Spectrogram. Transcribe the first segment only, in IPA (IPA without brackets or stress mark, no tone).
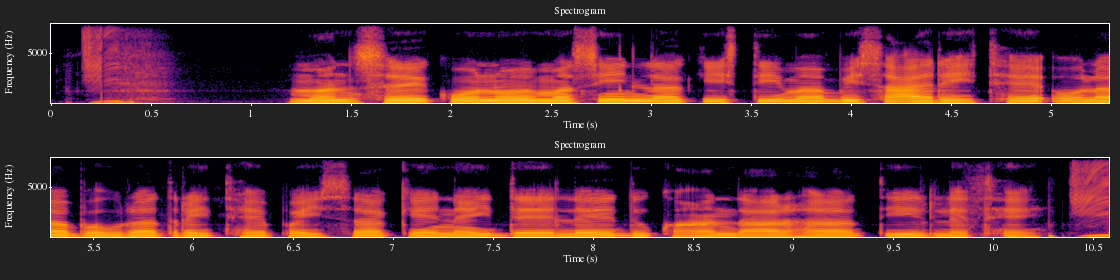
m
